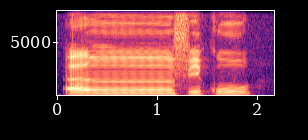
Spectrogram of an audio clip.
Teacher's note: Nun bertemu dengan huruf fa yang hukumnya adalah ikhfa hakiki.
